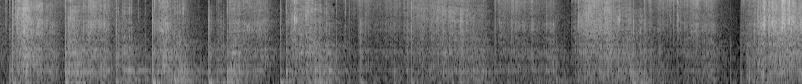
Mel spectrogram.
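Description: Fingertips and nails of both hands tap and scratch a flat bathroom wall of small textured beige ceramic tiles beside a round mirror, with the microphone held close to the solid surface. Quick, dry taps and bright, gritty scratching come in uneven bursts over a low rumble, each sound dying away almost at once.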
